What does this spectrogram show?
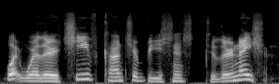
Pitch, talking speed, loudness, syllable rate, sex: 170 Hz, 170 wpm, -17 LUFS, 5.1 syllables/s, male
